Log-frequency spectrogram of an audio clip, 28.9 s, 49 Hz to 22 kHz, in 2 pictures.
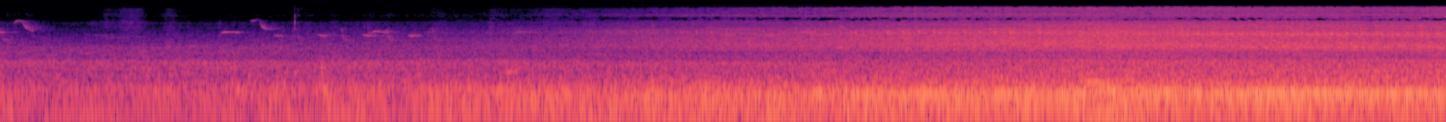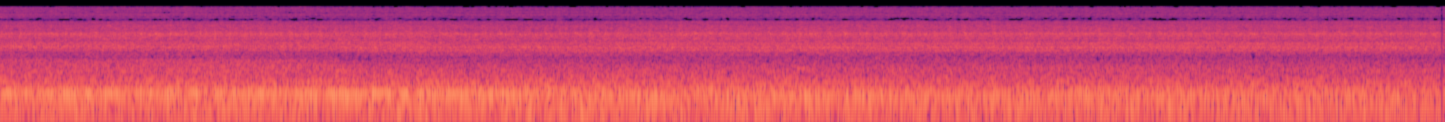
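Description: Northern Ireland Railways Class 4000 diesel multiple unit pulling into the platform, its engine hum and running noise growing louder over about eight seconds, then running steadily as it stands. A few faint bird chirps at the start.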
